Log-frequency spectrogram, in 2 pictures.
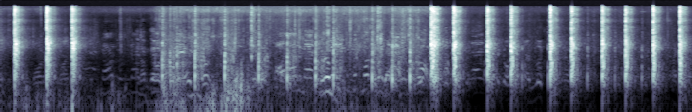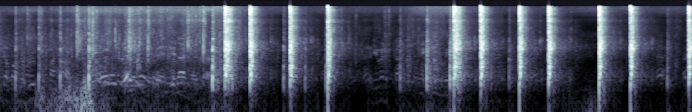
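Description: Pistol shots fired in quick pairs and short strings as a shooter works through a practical shooting stage, with a brief pause about two-thirds of the way in before the shooting resumes. Voices are heard during the first half.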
